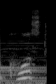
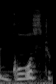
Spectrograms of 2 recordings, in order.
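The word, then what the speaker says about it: ghost: घोस्ट नहीं लिखा होता, ये एच जो होता है ना, ये एच साइलेंट होता है, तो इसे गोस्ट पढ़ते हैं, ठीक है, एच साइलेंट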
